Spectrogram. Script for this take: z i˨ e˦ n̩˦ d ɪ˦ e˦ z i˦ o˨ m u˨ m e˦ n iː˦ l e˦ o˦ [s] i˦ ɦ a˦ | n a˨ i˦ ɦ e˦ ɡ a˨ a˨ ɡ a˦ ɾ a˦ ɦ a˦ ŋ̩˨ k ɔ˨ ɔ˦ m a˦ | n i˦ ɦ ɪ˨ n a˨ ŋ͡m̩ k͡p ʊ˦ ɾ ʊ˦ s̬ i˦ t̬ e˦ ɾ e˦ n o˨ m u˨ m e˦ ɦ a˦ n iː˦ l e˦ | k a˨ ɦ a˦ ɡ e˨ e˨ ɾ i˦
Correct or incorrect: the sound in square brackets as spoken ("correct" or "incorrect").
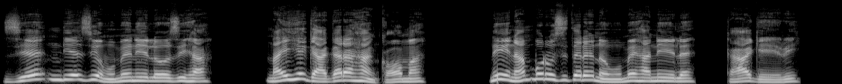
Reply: incorrect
